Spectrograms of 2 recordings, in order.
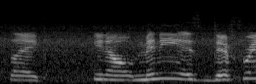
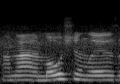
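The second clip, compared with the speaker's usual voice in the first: usual speaking voice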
